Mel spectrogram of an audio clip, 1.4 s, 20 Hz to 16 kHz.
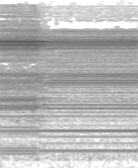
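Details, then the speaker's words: Toyota 1UZ-FE non-VVT-i engine on Link aftermarket ECU, idle control solenoid replacing factory stepper, test pulse width output: faint steady high buzz at constant pitch, valve cycling rapidly; working normally. "here is it buzzing it's making quite a noise right so I'm going to put that on to ISC solenoid"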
